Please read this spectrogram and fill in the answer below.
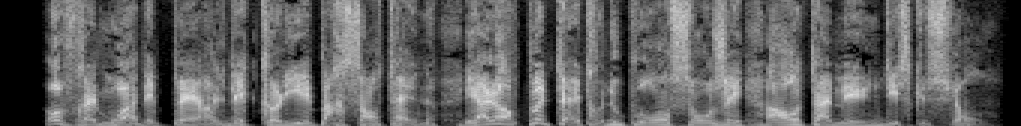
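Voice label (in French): French Male Blague; Orc Maghar; Discussion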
